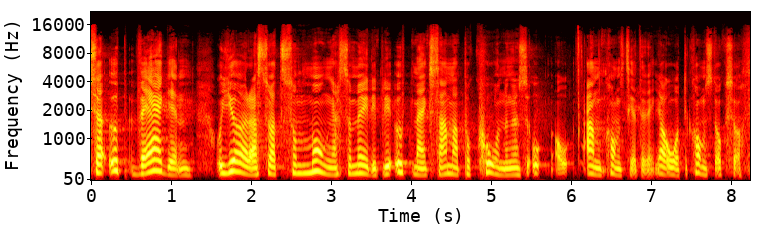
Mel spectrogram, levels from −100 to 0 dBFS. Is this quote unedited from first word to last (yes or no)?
no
